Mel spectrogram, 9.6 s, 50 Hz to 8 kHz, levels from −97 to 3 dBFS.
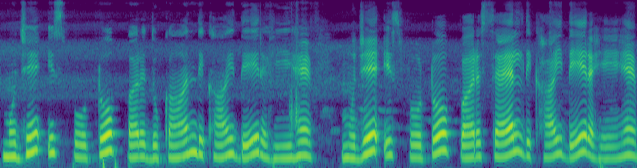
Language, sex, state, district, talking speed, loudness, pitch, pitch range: Hindi, female, Madhya Pradesh, Umaria, 115 wpm, -18 LUFS, 195 Hz, 175-230 Hz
